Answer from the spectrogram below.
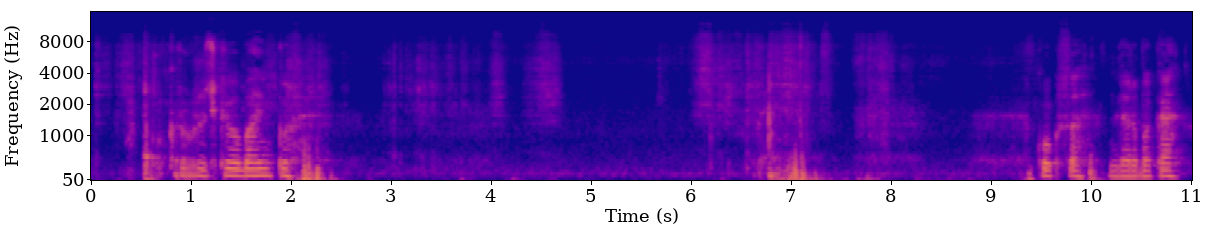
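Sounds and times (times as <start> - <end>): hands rustling wooden pieces: 0.0 - 4.8.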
